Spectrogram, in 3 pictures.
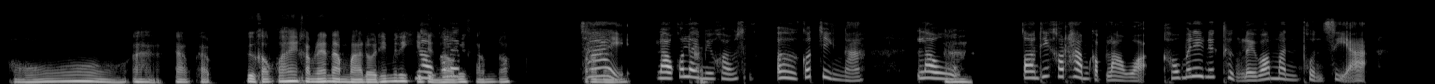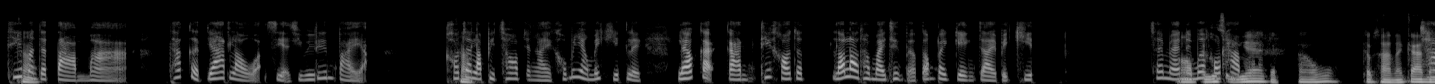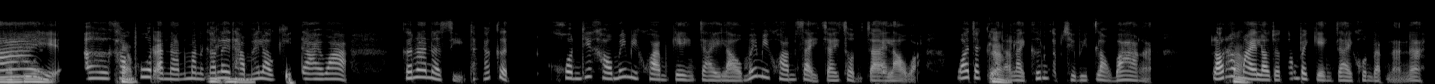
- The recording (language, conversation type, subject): Thai, podcast, คุณเคยปรับนิสัยจากคนขี้เกรงใจให้กลายเป็นคนที่มั่นใจมากขึ้นได้อย่างไร?
- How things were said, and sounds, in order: none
